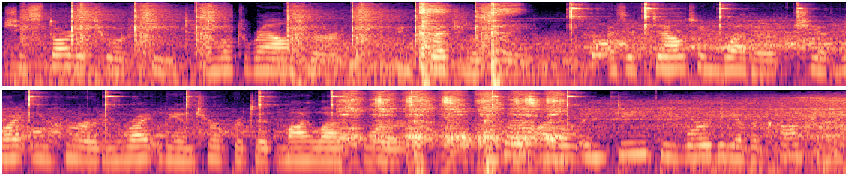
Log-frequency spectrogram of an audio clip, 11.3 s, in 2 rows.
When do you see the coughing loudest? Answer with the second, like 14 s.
3 s.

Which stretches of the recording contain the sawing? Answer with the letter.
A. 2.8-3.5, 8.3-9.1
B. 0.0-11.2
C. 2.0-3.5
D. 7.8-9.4
D.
